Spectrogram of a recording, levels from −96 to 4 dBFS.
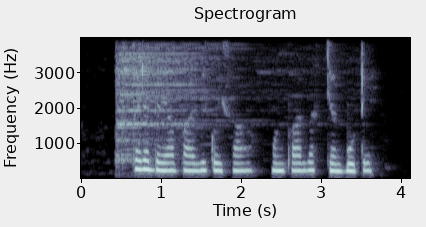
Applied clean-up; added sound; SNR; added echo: classical method log-MMSE.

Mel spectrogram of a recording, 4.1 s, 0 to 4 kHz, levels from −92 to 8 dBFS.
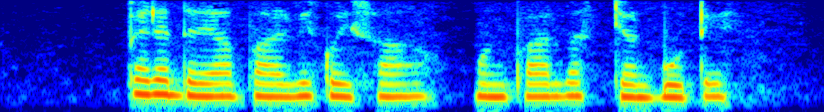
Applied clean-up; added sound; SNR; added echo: none; none; none; none.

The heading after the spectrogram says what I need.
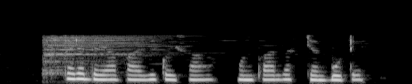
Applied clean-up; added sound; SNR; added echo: classical method Wiener filter.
